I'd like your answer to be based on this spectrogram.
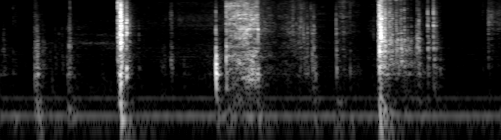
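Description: A sheet of paper being cut, with several sharp snips and short slicing strokes in a quick irregular series, close and fairly loud, with no talking.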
